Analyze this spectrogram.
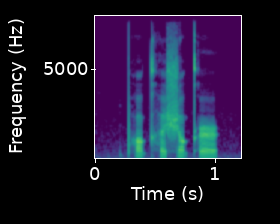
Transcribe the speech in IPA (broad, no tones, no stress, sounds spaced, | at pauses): pʰ ɔ kʰ ə ʃ ɔ kʼ ə˞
